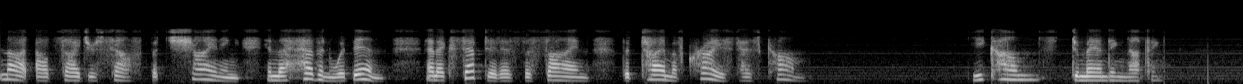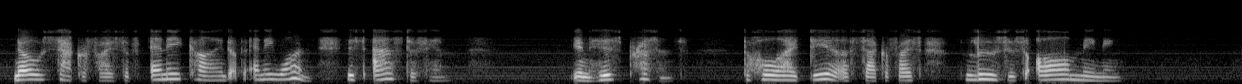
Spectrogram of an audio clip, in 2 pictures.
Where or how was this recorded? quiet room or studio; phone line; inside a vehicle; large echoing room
phone line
